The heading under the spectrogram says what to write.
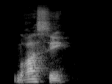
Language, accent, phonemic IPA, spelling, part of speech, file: French, France, /bʁa.se/, brassée, noun, LL-Q150 (fra)-brassée.wav
- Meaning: armful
